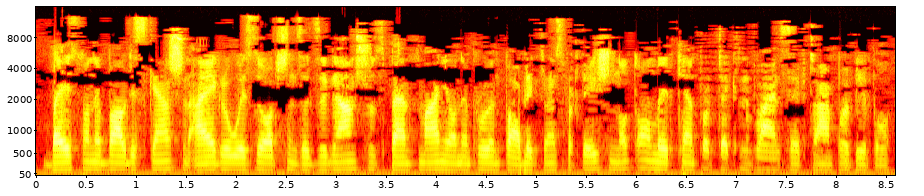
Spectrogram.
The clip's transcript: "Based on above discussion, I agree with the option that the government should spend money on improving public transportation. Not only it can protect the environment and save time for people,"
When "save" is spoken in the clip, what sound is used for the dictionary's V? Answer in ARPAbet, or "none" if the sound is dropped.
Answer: F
